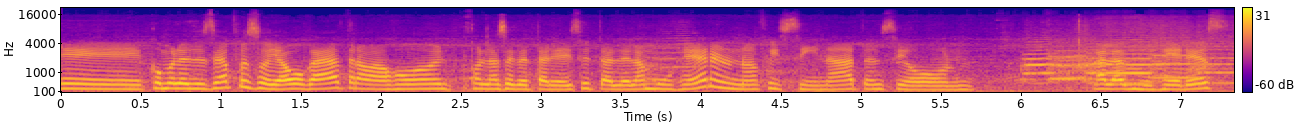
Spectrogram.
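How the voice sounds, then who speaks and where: Very fast speech in a paisa accent, ordinary pitch variation, music in the background. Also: woman. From Colombia, Pereira. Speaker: lawyer. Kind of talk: documentary interview.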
